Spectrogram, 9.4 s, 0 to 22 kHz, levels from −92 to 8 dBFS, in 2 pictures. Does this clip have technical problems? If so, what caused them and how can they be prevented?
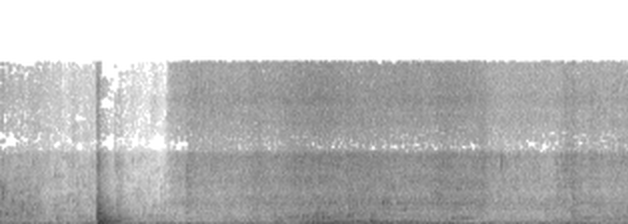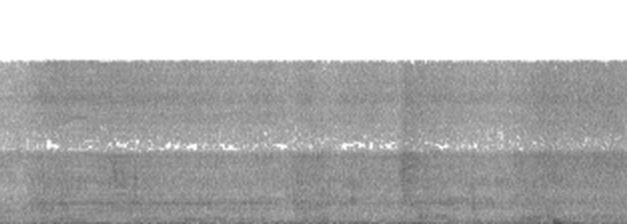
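Yes. From 5.26 to 5.68 s, robotic sound from repeated short buffers turns the sound into a rigid 50 Hz buzz, likely from one 20 ms fragment looping while most real audio is skipped. A spectrogram shows stripes every 50 Hz, and the waveform shows identical repeating cycles. Steadier audio delivery or a larger buffer prevents it.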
